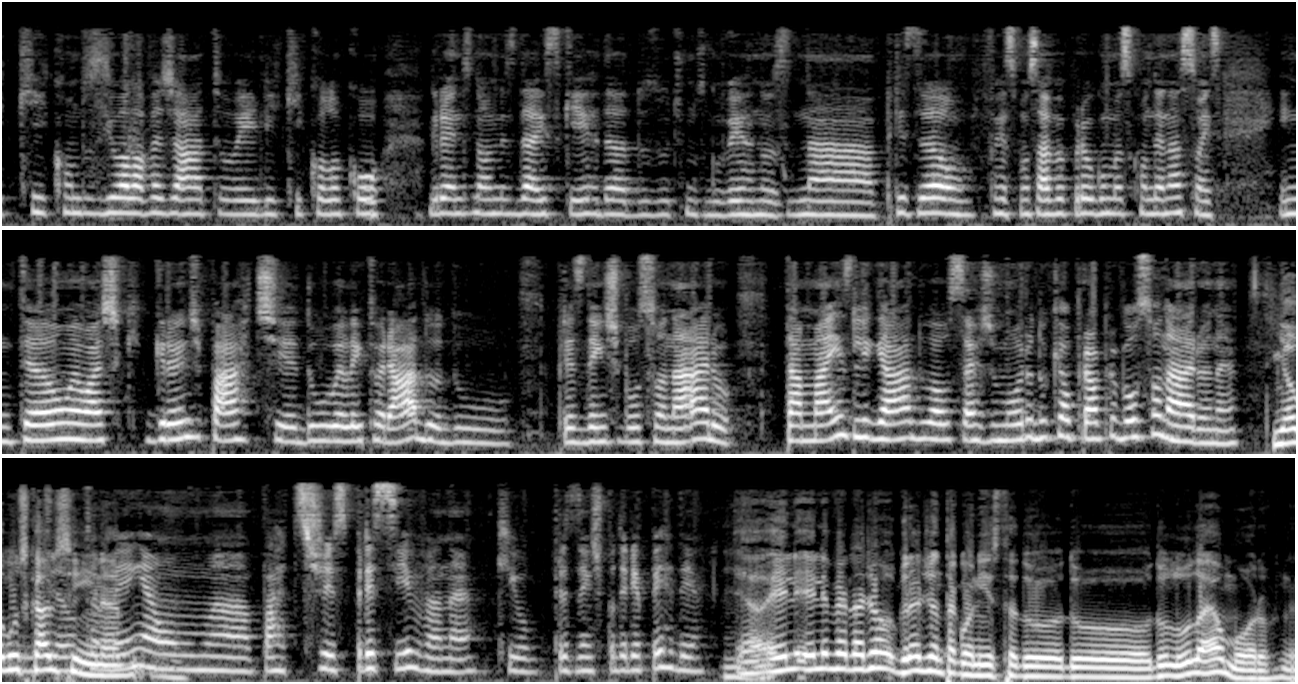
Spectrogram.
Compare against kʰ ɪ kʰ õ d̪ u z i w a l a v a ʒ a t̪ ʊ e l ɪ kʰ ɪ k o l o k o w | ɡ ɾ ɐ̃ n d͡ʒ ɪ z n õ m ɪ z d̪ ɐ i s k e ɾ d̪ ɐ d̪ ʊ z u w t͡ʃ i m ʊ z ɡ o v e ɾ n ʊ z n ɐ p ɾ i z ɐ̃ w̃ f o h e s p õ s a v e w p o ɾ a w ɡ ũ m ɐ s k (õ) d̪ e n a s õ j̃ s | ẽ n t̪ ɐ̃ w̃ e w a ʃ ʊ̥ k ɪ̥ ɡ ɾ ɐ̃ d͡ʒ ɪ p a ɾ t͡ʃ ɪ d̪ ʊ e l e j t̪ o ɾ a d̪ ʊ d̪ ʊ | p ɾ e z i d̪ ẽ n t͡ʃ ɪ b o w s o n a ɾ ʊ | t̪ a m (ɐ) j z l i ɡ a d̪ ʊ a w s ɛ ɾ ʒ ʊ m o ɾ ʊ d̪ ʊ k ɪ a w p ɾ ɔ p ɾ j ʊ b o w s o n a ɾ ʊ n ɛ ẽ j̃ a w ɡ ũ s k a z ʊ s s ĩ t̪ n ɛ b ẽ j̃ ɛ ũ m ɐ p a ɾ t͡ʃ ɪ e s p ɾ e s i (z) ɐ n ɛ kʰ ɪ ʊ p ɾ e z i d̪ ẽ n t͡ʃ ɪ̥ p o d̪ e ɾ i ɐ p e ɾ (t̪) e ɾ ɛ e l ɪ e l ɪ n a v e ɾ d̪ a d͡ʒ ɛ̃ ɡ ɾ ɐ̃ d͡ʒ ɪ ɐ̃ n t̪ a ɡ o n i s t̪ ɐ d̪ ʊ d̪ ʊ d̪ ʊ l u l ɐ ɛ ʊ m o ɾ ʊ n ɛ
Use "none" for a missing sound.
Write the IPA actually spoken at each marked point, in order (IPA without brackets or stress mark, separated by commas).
õ, a, v, d̪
